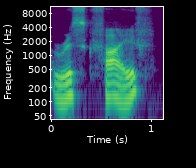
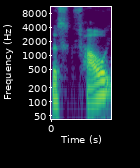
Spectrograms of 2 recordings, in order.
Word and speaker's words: RISC-V: Aber ähm, wir haben heute ein spannendes Thema und zwar Risk 5 oder Risk V, je nachdem, wie man es aussprechen möchte.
